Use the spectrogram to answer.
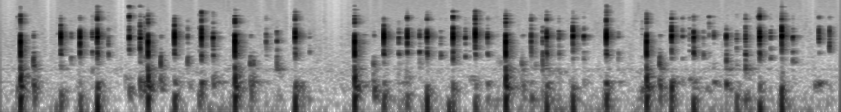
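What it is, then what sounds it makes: Plastic mechanical keyboard. A compact backlit mechanical keyboard with plastic keycaps and a translucent glowing case is typed on rapidly with the fingertips of both hands. Quick, dry key clicks and taps follow one another with a low thock under a bright click and almost no ring.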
